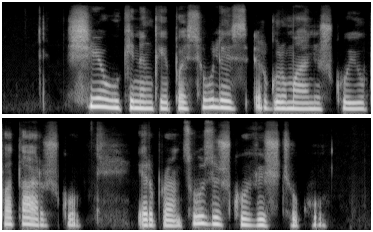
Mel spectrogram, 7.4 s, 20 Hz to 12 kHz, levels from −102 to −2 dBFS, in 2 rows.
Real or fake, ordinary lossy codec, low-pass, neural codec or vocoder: fake; Opus, 64 kbps; 10.8 kHz; codec, 24 kHz, 3.1 kbps, DualCodec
